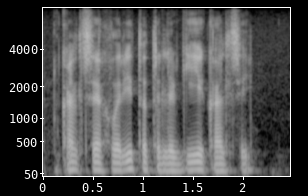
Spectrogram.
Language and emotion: Russian, neutral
